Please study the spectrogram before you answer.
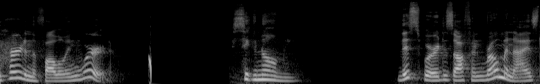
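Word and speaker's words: συγγνώμη: in the following word signomi this word is often romanized like this signomi this character isn't pronounced using English G sound at all it's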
